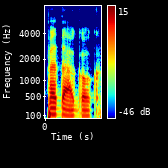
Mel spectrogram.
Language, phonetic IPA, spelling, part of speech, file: Polish, [pɛˈdaɡɔk], pedagog, noun, Pl-pedagog.ogg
